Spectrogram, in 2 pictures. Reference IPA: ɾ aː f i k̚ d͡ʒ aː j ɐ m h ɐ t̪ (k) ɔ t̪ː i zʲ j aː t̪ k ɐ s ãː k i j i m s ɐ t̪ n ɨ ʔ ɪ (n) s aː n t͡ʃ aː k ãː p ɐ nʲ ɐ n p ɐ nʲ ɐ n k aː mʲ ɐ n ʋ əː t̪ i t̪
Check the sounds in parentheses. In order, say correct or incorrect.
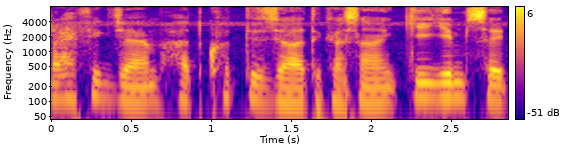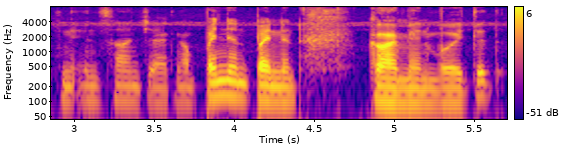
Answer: incorrect, correct

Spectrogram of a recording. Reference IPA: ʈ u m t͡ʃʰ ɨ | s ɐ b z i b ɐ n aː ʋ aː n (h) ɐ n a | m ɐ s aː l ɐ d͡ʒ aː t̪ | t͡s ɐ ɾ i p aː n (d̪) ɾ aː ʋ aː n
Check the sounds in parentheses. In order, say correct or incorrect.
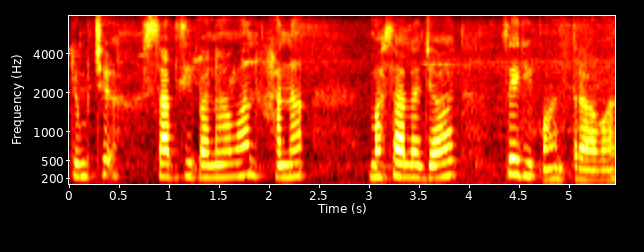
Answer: correct, incorrect

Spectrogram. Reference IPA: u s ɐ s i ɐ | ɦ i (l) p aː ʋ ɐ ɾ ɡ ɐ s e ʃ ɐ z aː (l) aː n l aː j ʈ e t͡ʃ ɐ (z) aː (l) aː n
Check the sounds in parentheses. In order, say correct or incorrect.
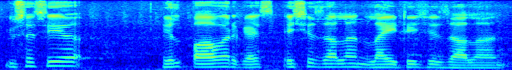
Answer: correct, correct, correct, correct

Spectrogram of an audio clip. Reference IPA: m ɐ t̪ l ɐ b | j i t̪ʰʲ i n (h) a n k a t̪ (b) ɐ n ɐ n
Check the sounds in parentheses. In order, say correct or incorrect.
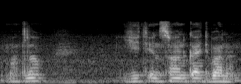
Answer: incorrect, correct

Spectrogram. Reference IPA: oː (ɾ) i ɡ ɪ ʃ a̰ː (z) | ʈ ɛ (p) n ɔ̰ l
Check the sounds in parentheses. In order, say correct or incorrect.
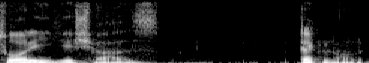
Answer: correct, correct, incorrect

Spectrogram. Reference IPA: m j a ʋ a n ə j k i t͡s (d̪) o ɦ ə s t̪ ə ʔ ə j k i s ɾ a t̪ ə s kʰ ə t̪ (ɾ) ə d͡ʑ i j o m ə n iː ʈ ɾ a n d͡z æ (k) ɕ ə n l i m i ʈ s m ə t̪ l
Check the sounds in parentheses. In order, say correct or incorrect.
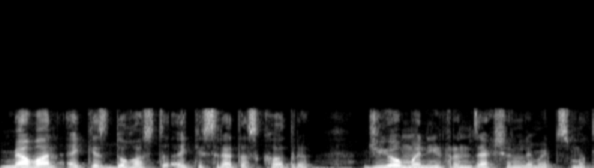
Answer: correct, correct, correct

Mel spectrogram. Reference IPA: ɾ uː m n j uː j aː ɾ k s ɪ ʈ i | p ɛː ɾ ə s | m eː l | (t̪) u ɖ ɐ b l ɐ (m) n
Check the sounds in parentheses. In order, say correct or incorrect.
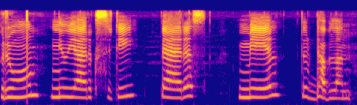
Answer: correct, incorrect

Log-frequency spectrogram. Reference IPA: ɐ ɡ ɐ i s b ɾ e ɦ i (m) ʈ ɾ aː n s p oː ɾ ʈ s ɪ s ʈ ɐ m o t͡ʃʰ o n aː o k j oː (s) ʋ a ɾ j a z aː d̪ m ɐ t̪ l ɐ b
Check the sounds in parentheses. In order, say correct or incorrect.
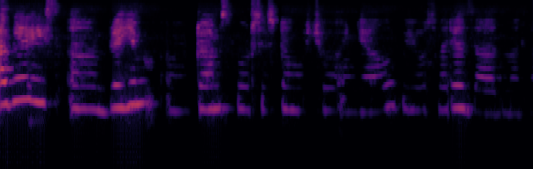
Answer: correct, correct

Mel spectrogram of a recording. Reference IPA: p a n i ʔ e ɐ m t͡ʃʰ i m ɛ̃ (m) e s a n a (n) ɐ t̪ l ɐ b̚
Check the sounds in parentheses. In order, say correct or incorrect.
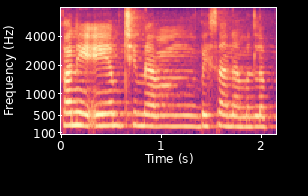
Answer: incorrect, incorrect

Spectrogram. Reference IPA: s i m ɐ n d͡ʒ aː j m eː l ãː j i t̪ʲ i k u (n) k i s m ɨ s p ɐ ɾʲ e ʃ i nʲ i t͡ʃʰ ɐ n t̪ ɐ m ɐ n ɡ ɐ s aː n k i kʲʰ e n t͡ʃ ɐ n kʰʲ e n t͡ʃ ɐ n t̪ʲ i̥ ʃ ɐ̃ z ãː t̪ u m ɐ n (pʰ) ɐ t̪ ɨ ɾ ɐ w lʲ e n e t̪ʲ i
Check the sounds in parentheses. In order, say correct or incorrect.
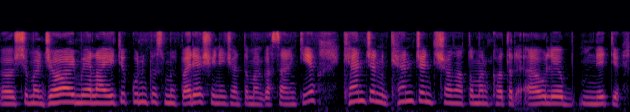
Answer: correct, incorrect

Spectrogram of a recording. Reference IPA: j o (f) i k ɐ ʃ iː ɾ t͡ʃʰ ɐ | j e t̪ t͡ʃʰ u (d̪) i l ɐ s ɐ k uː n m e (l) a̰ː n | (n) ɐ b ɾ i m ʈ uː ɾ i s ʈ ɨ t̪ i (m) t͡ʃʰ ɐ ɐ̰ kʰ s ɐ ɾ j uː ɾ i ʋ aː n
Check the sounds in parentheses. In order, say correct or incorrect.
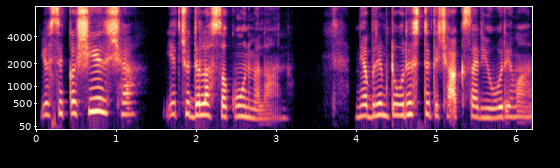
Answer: incorrect, correct, correct, correct, incorrect

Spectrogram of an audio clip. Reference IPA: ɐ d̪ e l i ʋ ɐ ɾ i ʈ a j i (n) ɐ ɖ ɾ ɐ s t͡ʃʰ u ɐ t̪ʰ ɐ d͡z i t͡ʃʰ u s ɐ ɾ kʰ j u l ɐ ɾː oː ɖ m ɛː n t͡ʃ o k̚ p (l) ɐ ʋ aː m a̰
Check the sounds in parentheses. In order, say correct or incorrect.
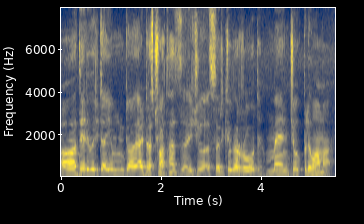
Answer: incorrect, correct

